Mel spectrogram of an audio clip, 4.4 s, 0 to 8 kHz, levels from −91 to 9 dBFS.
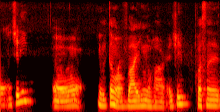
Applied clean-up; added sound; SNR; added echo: neural mask model Resemble Enhance denoiser.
